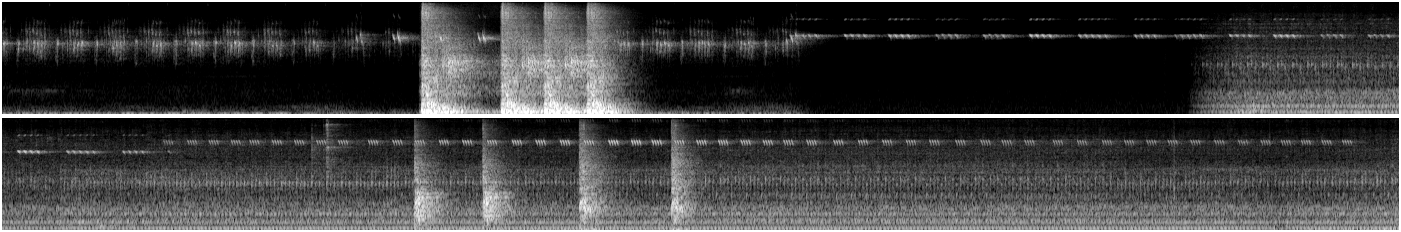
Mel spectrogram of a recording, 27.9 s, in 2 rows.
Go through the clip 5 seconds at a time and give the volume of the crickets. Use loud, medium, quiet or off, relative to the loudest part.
loud, loud, loud, loud, loud, medium.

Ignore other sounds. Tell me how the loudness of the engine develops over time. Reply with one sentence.
The volume of the engine stays about the same.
